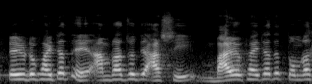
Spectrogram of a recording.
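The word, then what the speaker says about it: Pteridophyta: তো এখানে পির উচ্চারণটা হবে না আর কি।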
